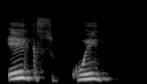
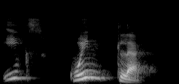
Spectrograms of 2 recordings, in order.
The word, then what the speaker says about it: Ixcuintla: Ella nació en un pueblito llamado Santiago, y a lo mejor pronuncio esto mal, pero discúlpenme, Santiago Ixcuic. Quis, no, Ixcuintla, creo que lo dije bien, en el estado de Nayarit, México.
